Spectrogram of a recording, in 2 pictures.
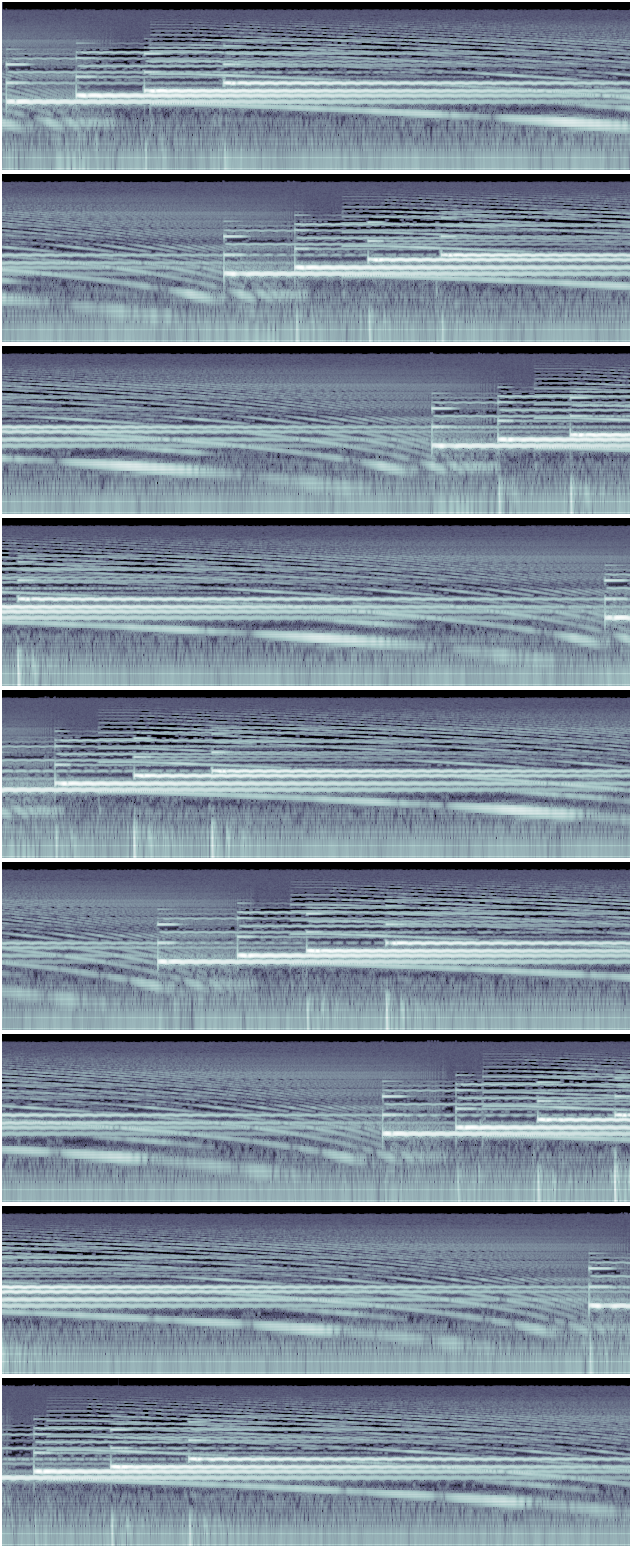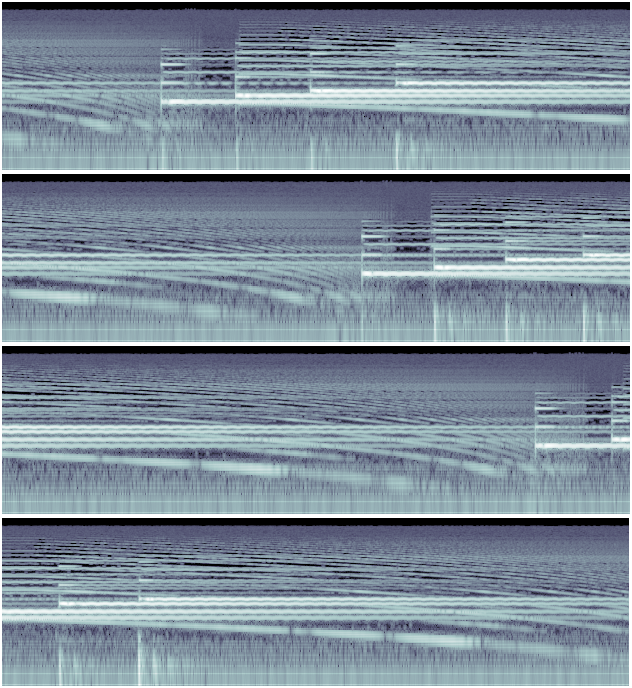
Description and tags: Boise, Idaho, has caught another signal, still believed to be a pause signal. This time more beautiful.If the signal really comes from Orion, then it was sent weeks ago!
alien, civilization, galactic, Orion, pause, signal, SPACE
